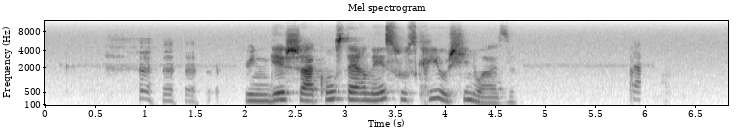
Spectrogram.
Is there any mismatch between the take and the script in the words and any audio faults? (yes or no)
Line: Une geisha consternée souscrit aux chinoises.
yes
